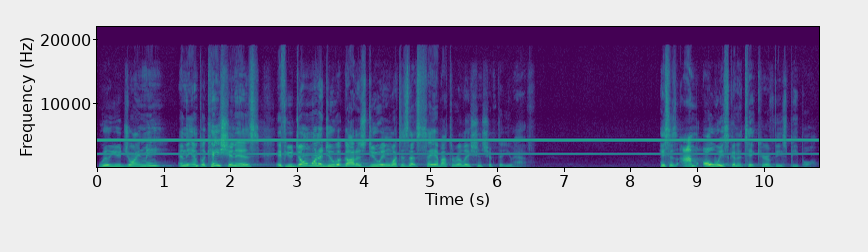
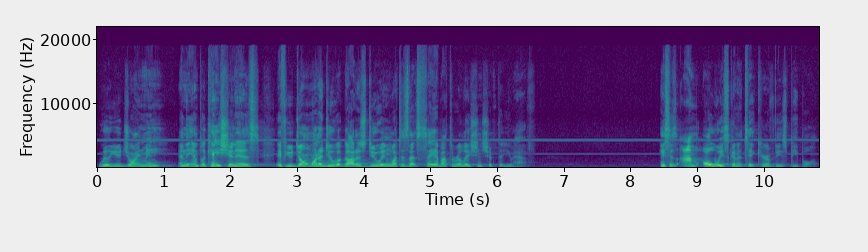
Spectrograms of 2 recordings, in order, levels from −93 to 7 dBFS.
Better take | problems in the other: second | high-pitched whine; loud; throughout; 4.5 kHz, 6 dB below the speech; faint in the second

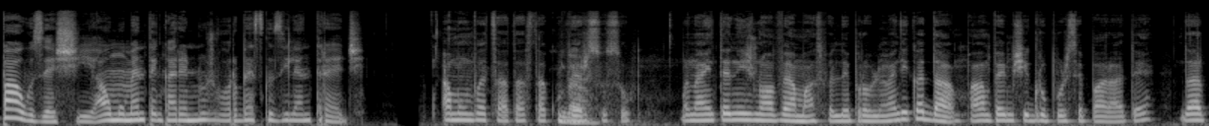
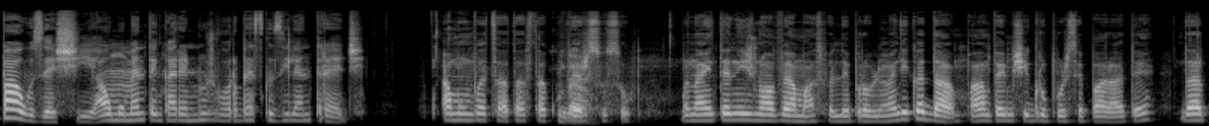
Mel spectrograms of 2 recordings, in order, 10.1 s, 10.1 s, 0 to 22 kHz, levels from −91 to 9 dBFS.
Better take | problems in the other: first | thin; very; fading below 450 Hz

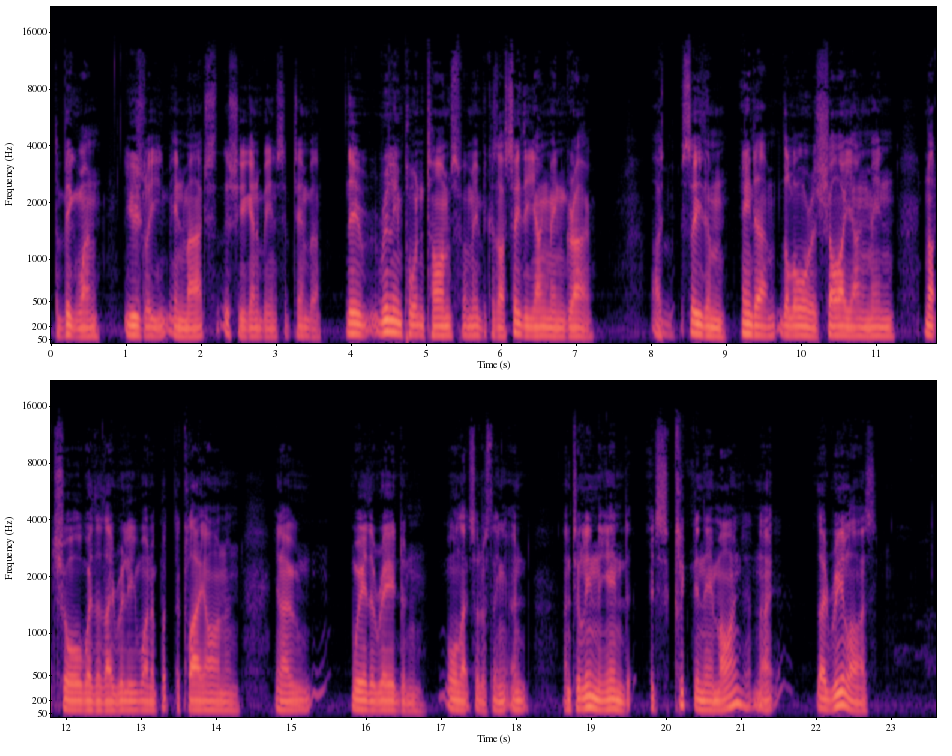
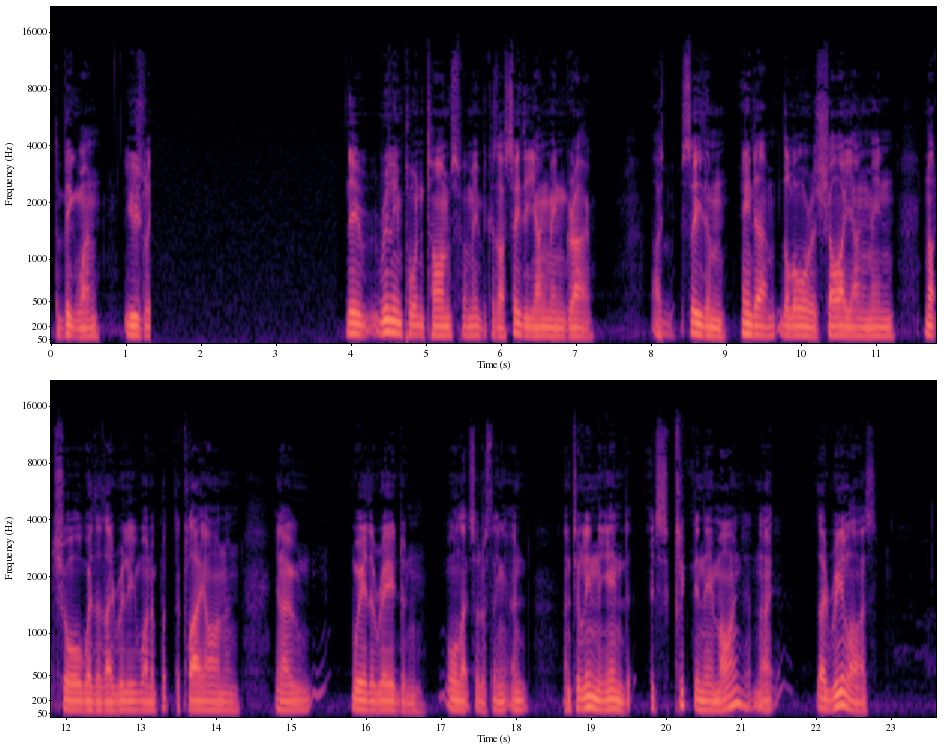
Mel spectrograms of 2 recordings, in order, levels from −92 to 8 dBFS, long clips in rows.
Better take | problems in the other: first | audio cutting out; at 1.5 s for 2.5 s

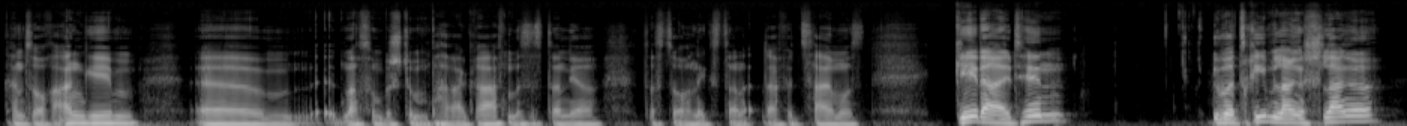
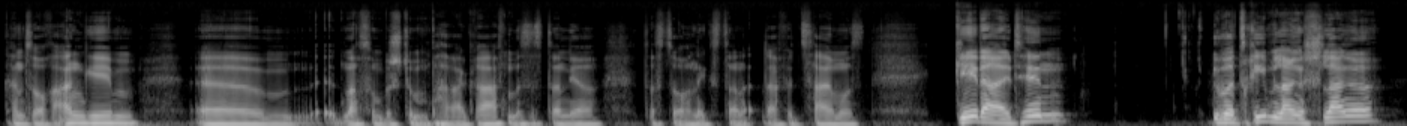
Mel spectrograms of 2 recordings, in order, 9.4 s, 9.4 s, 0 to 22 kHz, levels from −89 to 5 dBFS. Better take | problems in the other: neither | none

